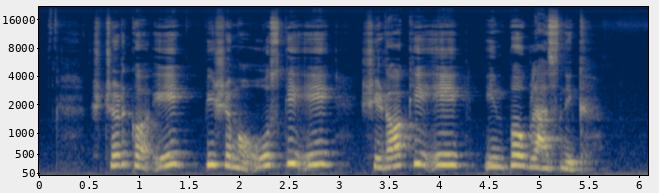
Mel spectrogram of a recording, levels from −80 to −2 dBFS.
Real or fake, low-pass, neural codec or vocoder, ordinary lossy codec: real; none; none; none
